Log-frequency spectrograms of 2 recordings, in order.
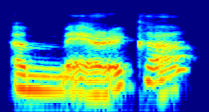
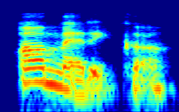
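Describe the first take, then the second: First: America with stress on the second syllable, MER; English pronunciation of America. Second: America stressed on the first A, every vowel clear; AH-meh-ree-ka, first-syllable stress on America; Hungarian pronunciation of America. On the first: Teacher contrasts English with Hungarian, English pronunciation of America. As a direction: say America the English way, weak first vowel. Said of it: "in English, we say America". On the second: Teacher shows Hungarian first-syllable stress, Hungarian pronunciation of America. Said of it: "In Hungarian, we say America".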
